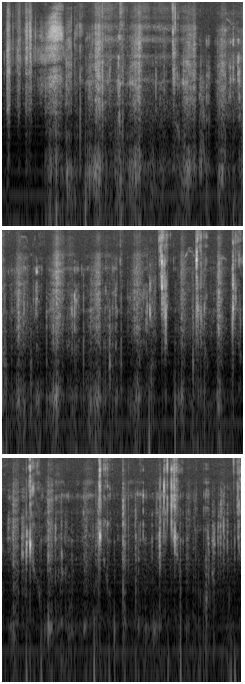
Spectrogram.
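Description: Close-up chewing of a crisp cracker topped with a creamy spread: a bite at the start, then steady crunching with many irregular small crackles.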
